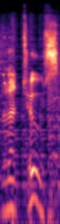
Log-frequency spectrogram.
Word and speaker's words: Latouche: Lettuce. Tell me, who was the witness? The witness is Siren. It's pronounced Latouche.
